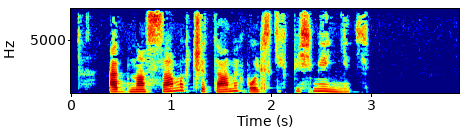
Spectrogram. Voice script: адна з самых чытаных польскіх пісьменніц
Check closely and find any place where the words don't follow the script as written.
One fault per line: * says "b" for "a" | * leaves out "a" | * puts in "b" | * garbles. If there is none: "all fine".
all fine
